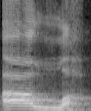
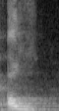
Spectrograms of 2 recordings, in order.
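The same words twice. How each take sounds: First: It starts with a clear a, then a thick l. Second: It starts straight away with an o sound. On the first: The speaker calls it right. "A dulu. Allah baru tebal" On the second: The speaker calls it wrong. "Bukan Allah. O terus"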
